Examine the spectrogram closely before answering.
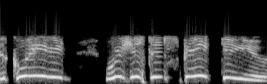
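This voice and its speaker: Putting on a character voice, a man pitches it extremely high. His delivery is fairly slow. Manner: formal, announcing.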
